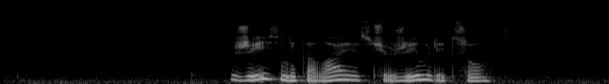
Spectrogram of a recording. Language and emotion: Russian, sad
